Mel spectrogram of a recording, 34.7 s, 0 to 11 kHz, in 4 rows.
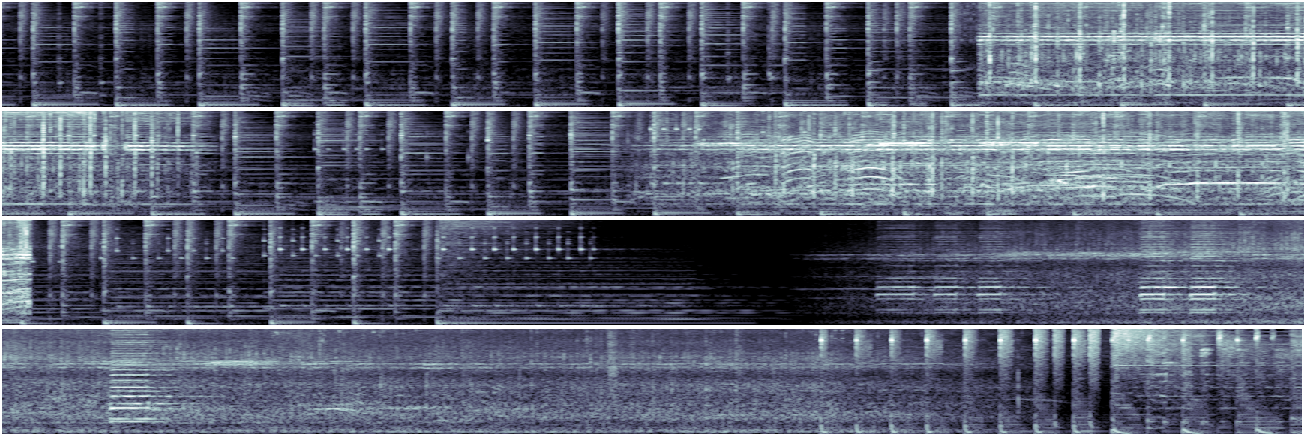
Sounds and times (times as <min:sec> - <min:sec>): Music: 0:00.0 - 0:22.7, 0:31.6 - 0:34.7
Outside, urban or manmade: 0:00.0 - 0:34.7.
